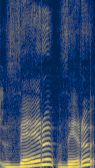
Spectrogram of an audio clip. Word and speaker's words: Vere, Vere: Vous nous avez pris un morceau qui s'appelle Vere, Vere. Est-ce que je le dis bien? – Oui, alors c'est de l'estonien, c'est une ballade, une berceuse estonienne de Marianne Nutt, qui est une violoniste et chanteuse.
